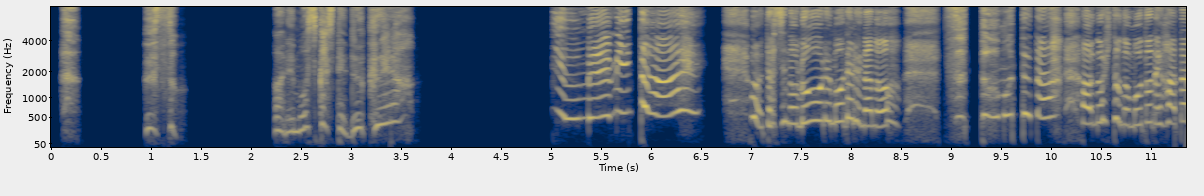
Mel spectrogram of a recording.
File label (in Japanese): 外画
